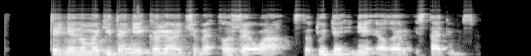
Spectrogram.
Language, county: Lithuanian, Vilnius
